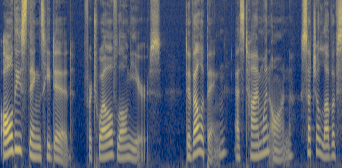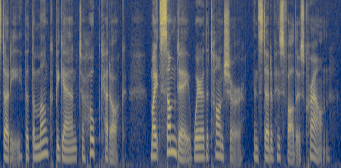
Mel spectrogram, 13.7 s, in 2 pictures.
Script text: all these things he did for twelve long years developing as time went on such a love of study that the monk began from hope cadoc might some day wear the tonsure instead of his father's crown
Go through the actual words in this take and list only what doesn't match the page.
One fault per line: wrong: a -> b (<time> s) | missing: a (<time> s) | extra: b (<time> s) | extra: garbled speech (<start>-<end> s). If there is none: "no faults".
wrong: from -> to (8.4 s)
